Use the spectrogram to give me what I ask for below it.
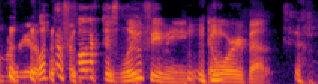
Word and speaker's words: Luffy: How do you pronounce his name? Is it Luffy? Yeah, Luffy.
